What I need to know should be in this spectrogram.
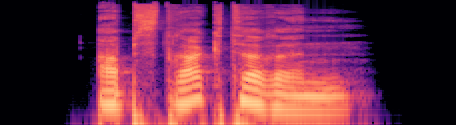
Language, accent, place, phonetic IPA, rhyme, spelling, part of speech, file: German, Germany, Berlin, [apˈstʁaktəʁən], -aktəʁən, abstrakteren, adjective, De-abstrakteren.ogg
- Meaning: inflection of abstrakt: 1. strong genitive masculine/neuter singular comparative degree 2. weak/mixed genitive/dative all-gender singular comparative degree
